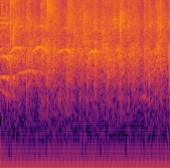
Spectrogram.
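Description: A crowd claps steadily in a dense, continuous wash of applause, with faint voices and a few whoops rising above the patter throughout.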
